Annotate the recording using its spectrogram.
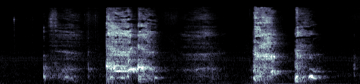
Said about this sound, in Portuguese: Com tosse. Estás constipado?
